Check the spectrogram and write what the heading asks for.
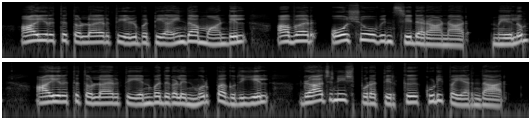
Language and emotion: Tamil, neutral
